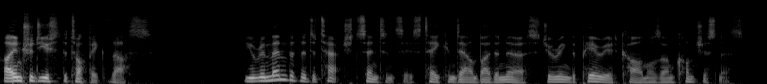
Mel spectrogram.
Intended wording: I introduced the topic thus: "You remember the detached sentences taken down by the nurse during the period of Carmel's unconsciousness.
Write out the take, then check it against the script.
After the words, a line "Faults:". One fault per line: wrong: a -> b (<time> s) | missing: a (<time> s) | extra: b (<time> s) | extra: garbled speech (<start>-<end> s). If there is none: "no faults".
I introduced the topic thus: "You remember the detached sentences taken down by the nurse during the period Carmel's unconsciousness.
Faults:
missing: of (6.2 s)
